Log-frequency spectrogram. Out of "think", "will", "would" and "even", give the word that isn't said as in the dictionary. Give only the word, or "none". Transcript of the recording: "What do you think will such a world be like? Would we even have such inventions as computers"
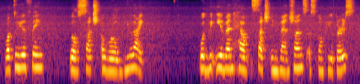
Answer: none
